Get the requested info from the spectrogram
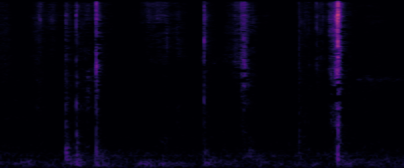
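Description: Lenormand cards being handled: a few soft clicks and swishes as cards are slid off the deck and set down on fabric. The loudest click comes about three and a half seconds in.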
